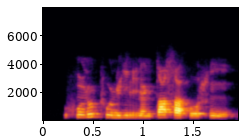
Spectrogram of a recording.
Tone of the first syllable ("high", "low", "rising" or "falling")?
rising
